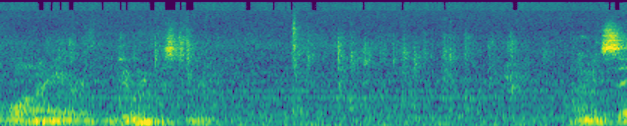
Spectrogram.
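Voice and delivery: ordinary talk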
